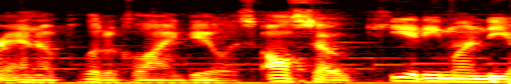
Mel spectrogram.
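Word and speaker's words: Ki-Adi-Mundi: a political idealist also K Mundy rhymes with crocodile dunde PO for thought but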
